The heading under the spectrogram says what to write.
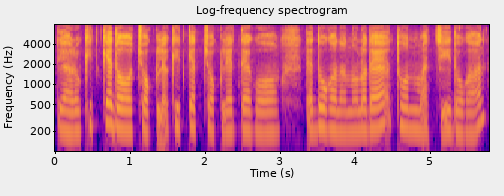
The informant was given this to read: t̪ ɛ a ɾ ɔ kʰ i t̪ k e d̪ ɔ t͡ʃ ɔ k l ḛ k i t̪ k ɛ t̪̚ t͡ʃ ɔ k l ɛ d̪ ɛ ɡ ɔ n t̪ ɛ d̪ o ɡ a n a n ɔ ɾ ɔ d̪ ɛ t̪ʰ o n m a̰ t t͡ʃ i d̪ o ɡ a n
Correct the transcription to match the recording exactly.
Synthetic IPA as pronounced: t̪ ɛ a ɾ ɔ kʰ i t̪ k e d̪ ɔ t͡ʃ ɔ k l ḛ k i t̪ k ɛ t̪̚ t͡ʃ ɔ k l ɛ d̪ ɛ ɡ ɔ ŋ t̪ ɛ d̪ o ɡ a n a n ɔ l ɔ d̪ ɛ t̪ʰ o n m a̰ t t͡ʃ i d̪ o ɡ a n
